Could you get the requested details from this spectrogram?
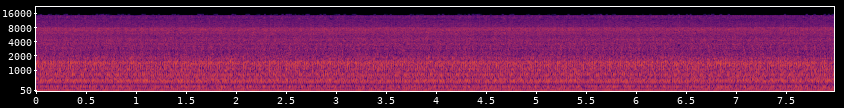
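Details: Toyota 2ZZ-GE engine at idle with an aftermarket induction kit: even idle with a loud intake hiss from the kit, no ticking or knocking standing out; normal engine noise.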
